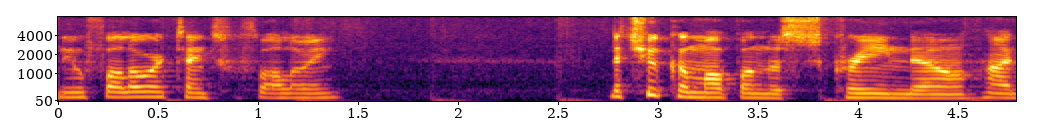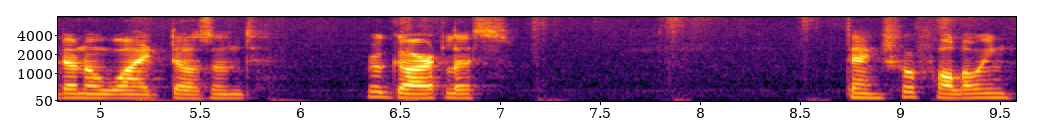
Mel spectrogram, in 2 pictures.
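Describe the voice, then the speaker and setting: A man with a non-native accent and a fairly high voice speaks with fairly even intonation and long, frequent pauses, in a very clean recording with a silent background. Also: moderate pace. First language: not English. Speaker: gaming streamer. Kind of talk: live gameplay stream chat. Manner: casual, hesitant with fillers.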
